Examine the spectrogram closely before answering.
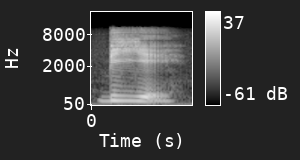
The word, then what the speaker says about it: billet: And then we have the I double L sound, billet. We almost pronounce it like an English Y sound, and we pretend the double L's are not there at all.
